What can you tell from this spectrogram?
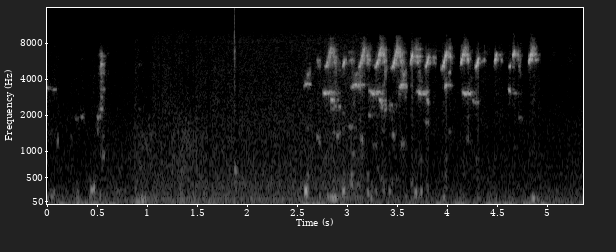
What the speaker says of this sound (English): Listen to those birds at the back of my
